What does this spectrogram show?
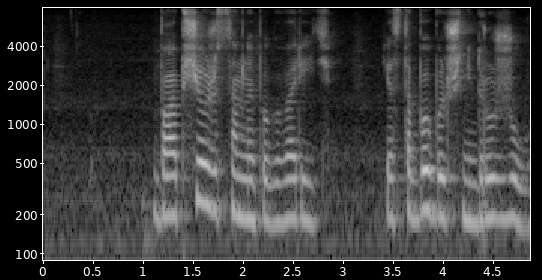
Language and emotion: Russian, angry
